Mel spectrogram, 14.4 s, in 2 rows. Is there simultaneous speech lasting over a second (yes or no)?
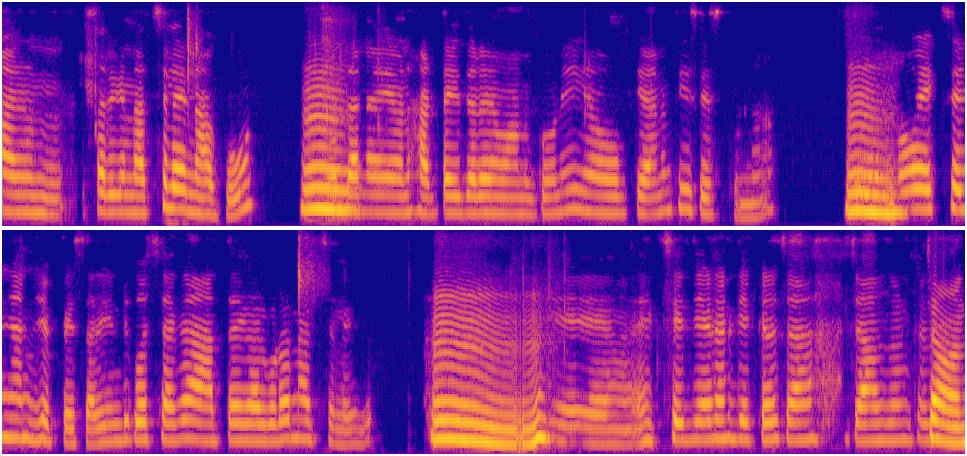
no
